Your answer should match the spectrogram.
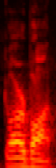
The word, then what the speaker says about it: Garbrandt: I don't want to like tear anybody down, but it's like Cody Garbrandt, like he's gotten in fights with it's Garbrandt, bro. Garbrandt, sorry, my pronunciation's not good.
